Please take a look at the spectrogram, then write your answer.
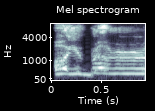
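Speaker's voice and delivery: high, loud mock tirade; mimicked rant. Druggo on a bike at a driver, mimicked rant.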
